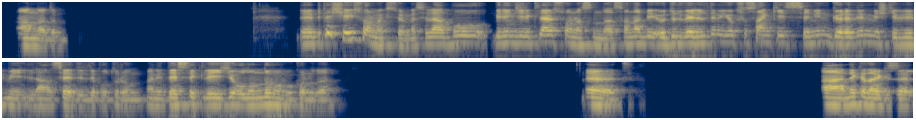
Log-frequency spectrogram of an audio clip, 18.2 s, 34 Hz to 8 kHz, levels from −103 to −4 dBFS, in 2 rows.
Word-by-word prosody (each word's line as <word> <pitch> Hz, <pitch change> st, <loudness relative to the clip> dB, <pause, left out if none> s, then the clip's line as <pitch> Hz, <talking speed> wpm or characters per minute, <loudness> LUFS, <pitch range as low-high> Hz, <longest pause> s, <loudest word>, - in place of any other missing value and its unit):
Anladım. 120 Hz, -, -3 dB, 2.3 s
Eee, -, -, -1 dB
bir -, -, -9 dB
de 390 Hz, -, 0 dB
şeyi 405 Hz, +2 st, +3 dB
sormak 120 Hz, -, -2 dB
istiyorum 120 Hz, -2 st, -4 dB
mesela, 135 Hz, +4 st, -2 dB
bu 155 Hz, 0 st, -11 dB
birincilikler 150 Hz, +2 st, +2 dB
sonrasında 125 Hz, -7 st, -2 dB
sana 140 Hz, +5 st, -2 dB
bir 145 Hz, -, 0 dB
ödül 140 Hz, +1 st, -4 dB
verildi 145 Hz, +3 st, +4 dB
mi 170 Hz, -, -7 dB
yoksa 160 Hz, 0 st, -4 dB
sanki 160 Hz, -1 st, -1 dB
senin 155 Hz, +1 st, -1 dB
görevinmiş 150 Hz, +2 st, -1 dB
gibi 130 Hz, -2 st, -5 dB
mi 115 Hz, -2 st, -6 dB
lanse 110 Hz, -1 st, -1 dB
edildi 105 Hz, 0 st, -7 dB
bu 105 Hz, -, -14 dB
durum? 105 Hz, 0 st, -14 dB
Hani 110 Hz, -1 st, -10 dB
destekleyici 120 Hz, +1 st, +4 dB
olundu 120 Hz, +2 st, -4 dB
mu 115 Hz, -3 st, -9 dB
bu 100 Hz, -, -13 dB
konuda? 100 Hz, -1 st, -12 dB, 2.4 s
Evet. -, -, +3 dB, 1.9 s
A, 125 Hz, -2 st, +8 dB
ne 135 Hz, +3 st, +2 dB
kadar -, -, +5 dB
güzel. -, -, -2 dB
130 Hz, 120 wpm, -23 LUFS, 115-150 Hz, 2.4 s, A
